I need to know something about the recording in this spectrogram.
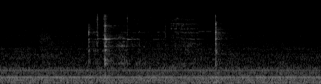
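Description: A plastic cuvette clicks and scrapes as it slides into a metal holder.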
